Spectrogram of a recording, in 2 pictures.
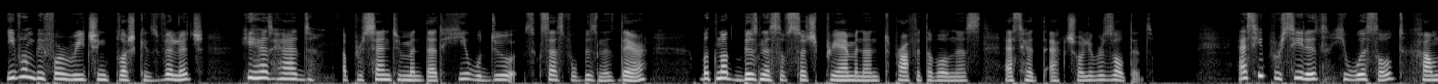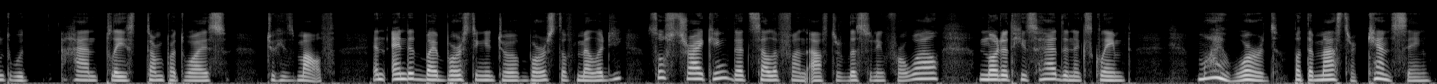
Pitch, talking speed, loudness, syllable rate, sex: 210 Hz, 150 wpm, -20 LUFS, 5.3 syllables/s, female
